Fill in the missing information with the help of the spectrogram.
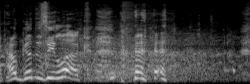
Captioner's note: audience laughter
